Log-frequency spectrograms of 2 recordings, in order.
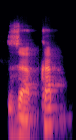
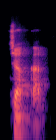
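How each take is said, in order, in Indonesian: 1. Kata ini diawali bunyi z. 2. Kata ini diawali bunyi j.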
